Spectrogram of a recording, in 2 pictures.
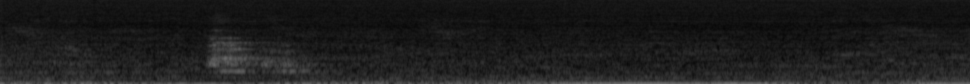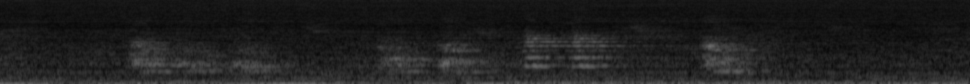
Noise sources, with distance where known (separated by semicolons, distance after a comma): dog barking or whining, far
